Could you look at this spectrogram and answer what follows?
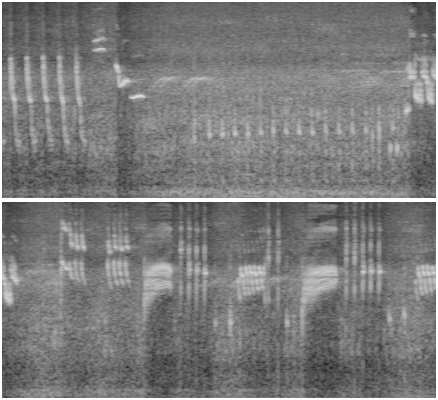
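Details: Lure recording of a black-winged myna: clicking chips, a long rattling buzz with faint ticking, then harsh squawks, bright whistles and clicks that come in bursts.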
